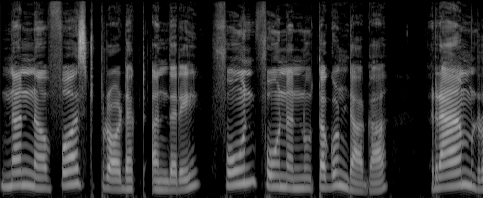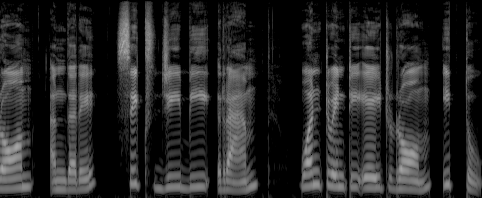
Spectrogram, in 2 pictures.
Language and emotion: Kannada, neutral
